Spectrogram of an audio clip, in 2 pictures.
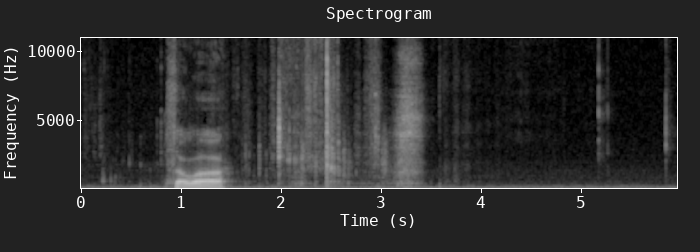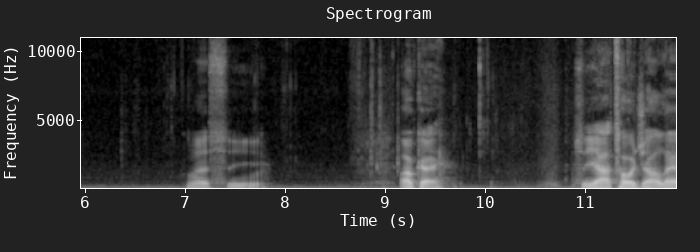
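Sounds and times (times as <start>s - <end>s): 
speech: 1.0s - 1.6s, 7.1s - 7.9s, 9.2s - 9.8s, 11.0s - 11.9s
paper rustling and crinkling: 1.5s - 3.9s.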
